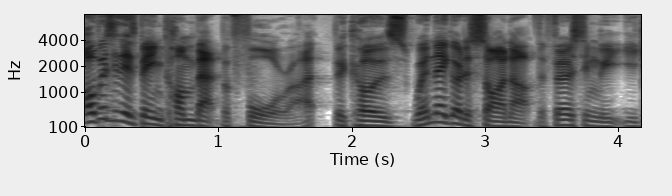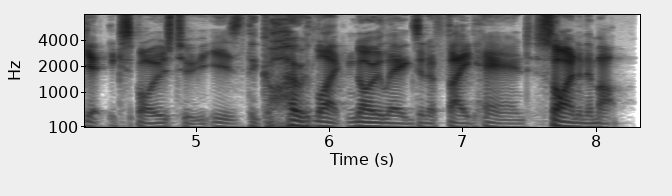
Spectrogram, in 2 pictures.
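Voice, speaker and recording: A man co-hosting a casual film podcast, animated and swearing freely as he picks apart scenes. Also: fairly low pitch, brisk, few pauses. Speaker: podcast co-host.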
